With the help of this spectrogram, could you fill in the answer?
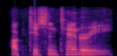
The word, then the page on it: Octocentenary: American English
